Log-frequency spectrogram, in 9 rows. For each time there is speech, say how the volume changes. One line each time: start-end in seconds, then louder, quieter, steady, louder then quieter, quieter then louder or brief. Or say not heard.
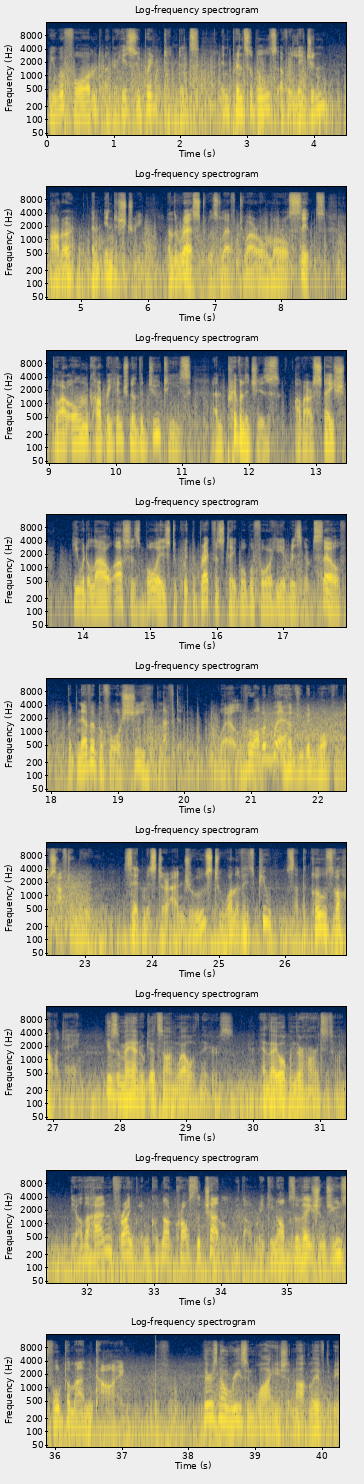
0.0-40.2 steady.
